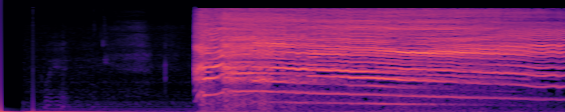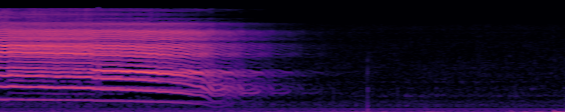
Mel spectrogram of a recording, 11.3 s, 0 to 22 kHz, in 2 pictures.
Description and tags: moan9 ECHO
a base moan of a woman with echo for erie and horror effect
moan, haunted, erie, moaning, horror, woman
